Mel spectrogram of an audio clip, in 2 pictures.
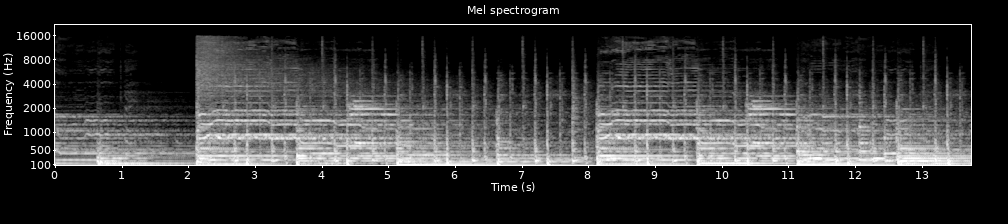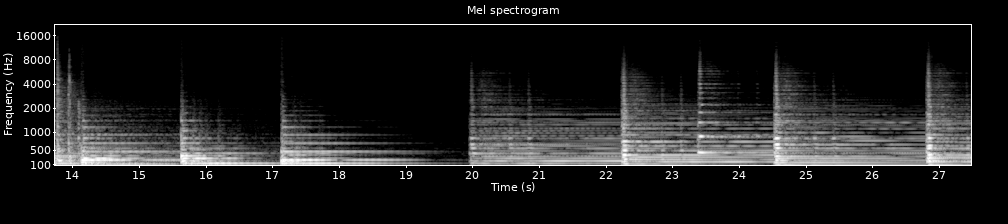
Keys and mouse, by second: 0.4 ctrl+z, 1.2 click, 1.8 i, 2.0 click, 3.7 Tab, 4.6 click, 7.7 click, 8.8 i, 9.3 click, 9.4 v, 10.0 click, 11.5 Tab, 12.5 click, 13.0 Tab, 14.4 click, 15.5 Tab, 16.1 click, 17.1 Tab, 18.7 ctrl+a, 19.2 ctrl+a, 20.0 Tab, 21.1 click, 22.9 i, 23.2 click, 23.3 v, 23.9 click, 25.4 Tab, 26.2 click.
